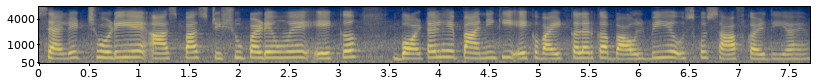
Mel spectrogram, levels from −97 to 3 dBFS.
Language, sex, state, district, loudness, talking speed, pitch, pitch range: Hindi, female, Bihar, Sitamarhi, -16 LUFS, 200 wpm, 290 Hz, 265-310 Hz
